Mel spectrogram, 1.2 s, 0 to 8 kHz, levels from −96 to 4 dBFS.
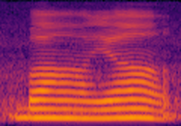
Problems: constant background noise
